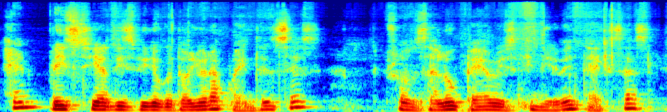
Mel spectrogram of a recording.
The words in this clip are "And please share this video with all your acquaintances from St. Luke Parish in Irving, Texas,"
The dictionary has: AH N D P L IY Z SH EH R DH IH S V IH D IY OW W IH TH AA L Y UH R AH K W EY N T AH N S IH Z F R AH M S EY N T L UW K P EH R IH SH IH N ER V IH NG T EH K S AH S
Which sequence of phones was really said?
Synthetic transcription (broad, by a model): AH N P L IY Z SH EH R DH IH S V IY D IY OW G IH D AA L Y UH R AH K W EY N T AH N S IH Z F R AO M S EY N L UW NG P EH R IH S IH N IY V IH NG T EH K S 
